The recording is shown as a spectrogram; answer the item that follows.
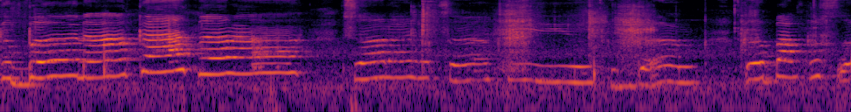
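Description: A young boy singing unaccompanied, holding each note for about half a second to a second, louder for the first three seconds and softer after.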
